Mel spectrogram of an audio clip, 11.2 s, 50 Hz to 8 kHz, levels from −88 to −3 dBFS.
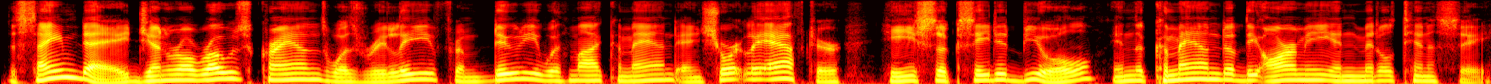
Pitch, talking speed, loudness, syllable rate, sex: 135 Hz, 145 wpm, -17 LUFS, 4.1 syllables/s, male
